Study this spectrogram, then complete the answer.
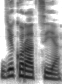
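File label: "декорация", Komi, female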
